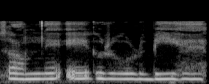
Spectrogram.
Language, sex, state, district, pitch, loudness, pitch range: Hindi, female, Uttar Pradesh, Shamli, 250 Hz, -21 LUFS, 250-265 Hz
